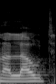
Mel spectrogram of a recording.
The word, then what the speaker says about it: elote: So what I'm talking about is called, and I'm going to say this wrong, elote? – What? – That sounds right. – It's E-L-O-T-E. – It sounded good.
